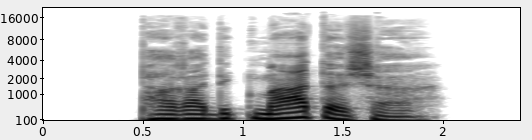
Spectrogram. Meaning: 1. comparative degree of paradigmatisch 2. inflection of paradigmatisch: strong/mixed nominative masculine singular 3. inflection of paradigmatisch: strong genitive/dative feminine singular
- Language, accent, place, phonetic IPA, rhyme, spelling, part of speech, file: German, Germany, Berlin, [paʁadɪˈɡmaːtɪʃɐ], -aːtɪʃɐ, paradigmatischer, adjective, De-paradigmatischer.ogg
